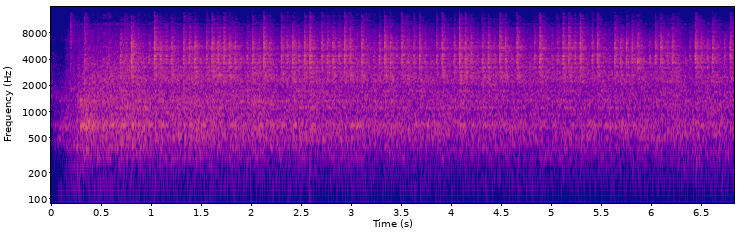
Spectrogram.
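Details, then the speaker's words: Homemade DIY buffing machine, motor temporarily run from a power strip on an old work table: fast rattle of two or three knocks a second over the motor hiss. Loose table screws need tightening, not the buffer. "now you hear that rattling sound, that's just the table. I've got to tighten a few screws on it, it's pretty old."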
